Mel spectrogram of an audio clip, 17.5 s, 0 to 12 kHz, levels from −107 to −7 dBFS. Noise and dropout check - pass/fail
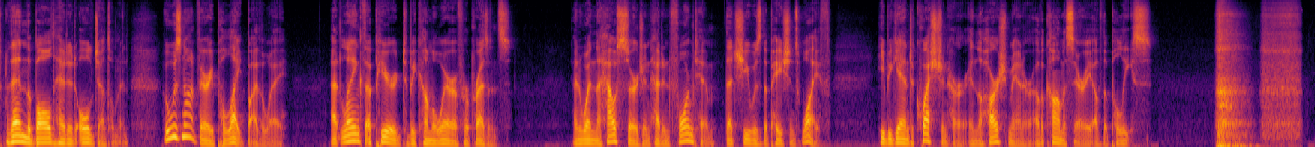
fail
